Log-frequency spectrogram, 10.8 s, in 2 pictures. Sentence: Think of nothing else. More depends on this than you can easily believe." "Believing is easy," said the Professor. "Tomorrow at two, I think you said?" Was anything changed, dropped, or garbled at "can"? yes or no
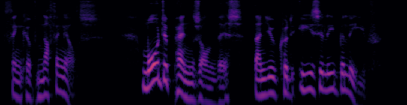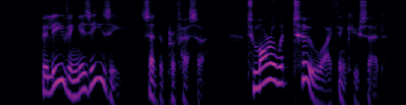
yes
